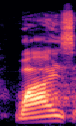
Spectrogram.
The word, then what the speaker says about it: YS: years I've created the wise yaml framework so wise is the new yaml engine it's pronounced wise because that's the plural of Y Ys right um wise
